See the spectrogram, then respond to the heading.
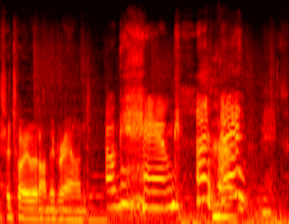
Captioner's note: laughing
